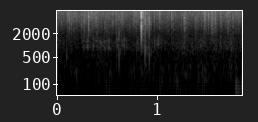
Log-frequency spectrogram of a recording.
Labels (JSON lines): {"label": "biophony, damselfish", "recorder": "SoundTrap 500"}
